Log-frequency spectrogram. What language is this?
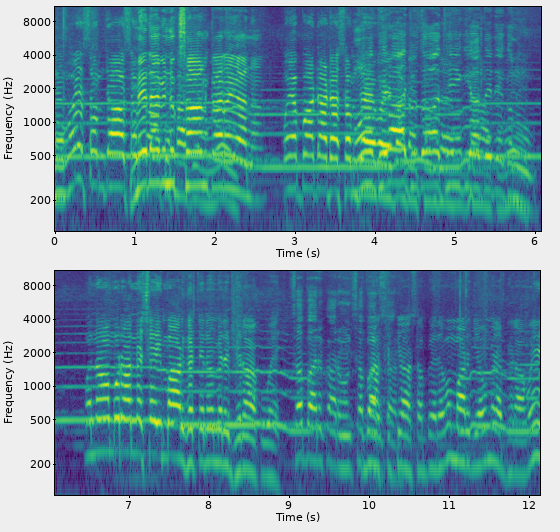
Hindi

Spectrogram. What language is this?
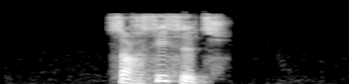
Kabyle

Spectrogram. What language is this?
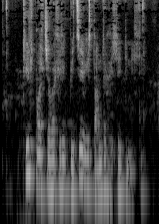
Mongolian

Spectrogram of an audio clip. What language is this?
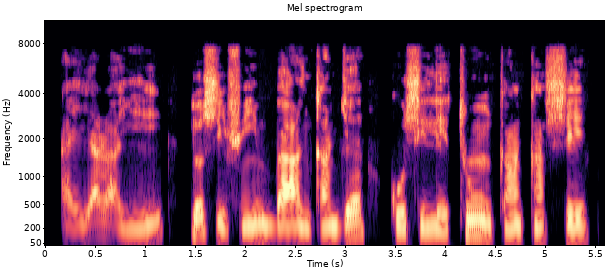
Yoruba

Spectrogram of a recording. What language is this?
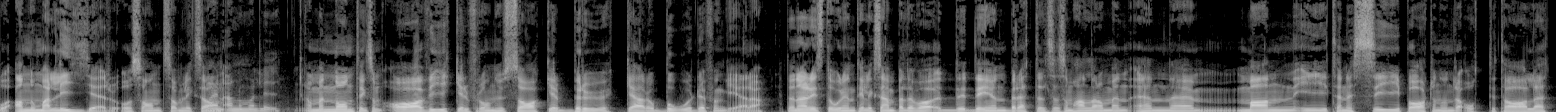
Swedish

